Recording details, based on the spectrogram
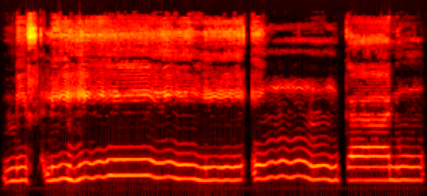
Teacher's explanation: Nun mati bertemu kaf, kita sorokkan bunyi nun ke dalam kaf disertai dengung dua harakat, ikhfa haqiqi, ya.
